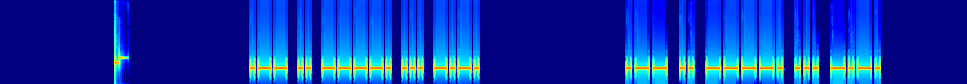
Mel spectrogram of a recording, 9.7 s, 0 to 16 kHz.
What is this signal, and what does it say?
Morse code, heard as a keyed tone, about 29 wpm, 700 Hz. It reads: WI9SC WI9SC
